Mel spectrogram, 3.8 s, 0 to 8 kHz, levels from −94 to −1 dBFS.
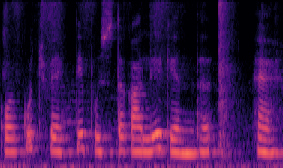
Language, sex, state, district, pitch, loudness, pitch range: Hindi, female, Bihar, Kishanganj, 200 Hz, -40 LUFS, 195-210 Hz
